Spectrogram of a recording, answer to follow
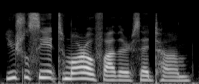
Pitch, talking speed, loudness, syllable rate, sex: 230 Hz, 270 wpm, -17 LUFS, 5.9 syllables/s, female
